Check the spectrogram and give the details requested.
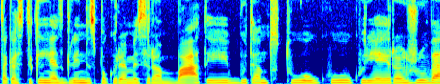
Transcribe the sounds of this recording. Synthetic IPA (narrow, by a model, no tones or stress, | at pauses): t̪oːkʲost̪ʲɪklʲɪnʲeːsɡɾʲɪnʲd̪ʲɪspɐkʊɾʲoːmʲɪsiːɾɐbɑːt̪ɐɪbuːt̪ʲɛnt̪tuːɐʊkʰuːkʊɾʲiɛiːɾɐʒʊʋʲɛ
